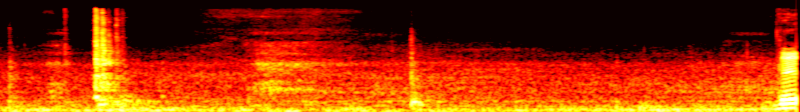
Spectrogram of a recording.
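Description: Car hood being opened: a sharp click of the hood latch releasing about half a second in, a short rustle as the hood goes up, and a lighter click about two seconds in.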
